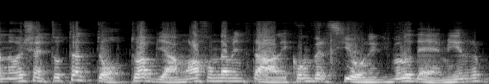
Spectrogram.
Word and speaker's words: Volodymyr: abbiamo fondamentale conversione di volo demir vladimiro come dicono giustamente ukraini moderne alla fede cristiana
